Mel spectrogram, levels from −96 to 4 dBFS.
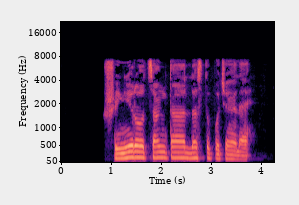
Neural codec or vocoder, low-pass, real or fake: none; 7.2 kHz; real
